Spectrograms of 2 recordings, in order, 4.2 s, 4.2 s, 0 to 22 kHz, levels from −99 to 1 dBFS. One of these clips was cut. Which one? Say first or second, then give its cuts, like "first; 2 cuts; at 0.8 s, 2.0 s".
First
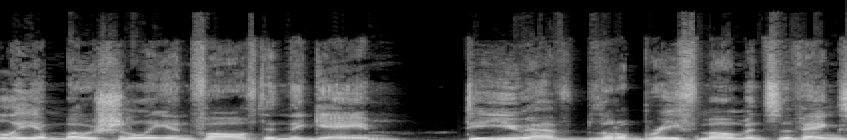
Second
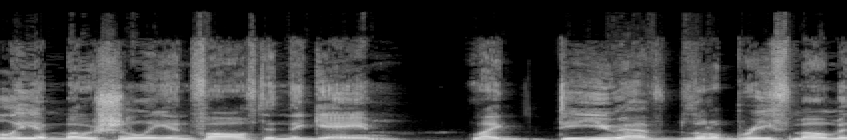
first; 1 cut; at 2.2 s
